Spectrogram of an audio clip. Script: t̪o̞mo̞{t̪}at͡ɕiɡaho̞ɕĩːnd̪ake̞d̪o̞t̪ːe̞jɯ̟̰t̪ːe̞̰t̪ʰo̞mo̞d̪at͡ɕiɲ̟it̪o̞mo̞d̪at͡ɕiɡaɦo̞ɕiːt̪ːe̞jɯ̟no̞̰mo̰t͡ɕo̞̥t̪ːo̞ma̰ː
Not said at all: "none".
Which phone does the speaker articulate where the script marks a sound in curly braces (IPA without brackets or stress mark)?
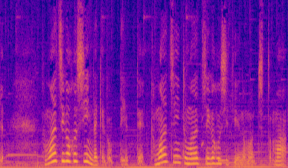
d̪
